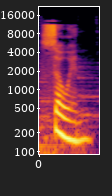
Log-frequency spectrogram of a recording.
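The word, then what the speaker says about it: Samhain: And as the last crops were harvested and the cold nights grew longer, they celebrated a sacred festival called sin, pronounced sen.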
